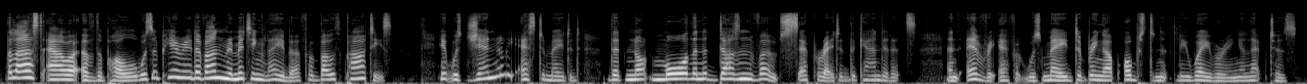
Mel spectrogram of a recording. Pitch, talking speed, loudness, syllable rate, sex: 215 Hz, 185 wpm, -16 LUFS, 6.1 syllables/s, female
